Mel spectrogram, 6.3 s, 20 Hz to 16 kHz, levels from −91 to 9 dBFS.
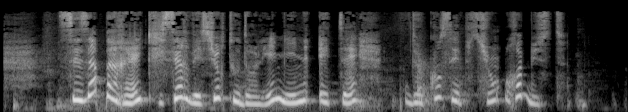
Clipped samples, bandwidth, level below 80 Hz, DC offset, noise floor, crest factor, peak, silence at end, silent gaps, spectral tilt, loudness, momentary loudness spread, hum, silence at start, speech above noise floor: under 0.1%; 11.5 kHz; -60 dBFS; under 0.1%; -36 dBFS; 16 dB; -2 dBFS; 0.45 s; none; -3.5 dB/octave; -16 LUFS; 17 LU; none; 0.05 s; 20 dB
